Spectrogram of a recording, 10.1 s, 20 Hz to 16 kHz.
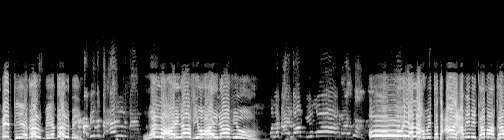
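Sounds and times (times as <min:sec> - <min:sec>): man wailing cry: 0:07.3 - 0:08.4.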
